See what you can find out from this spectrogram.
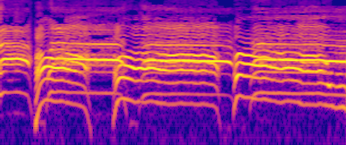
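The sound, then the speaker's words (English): A man screams loudly in fright, a sustained, strained yell that keeps breaking and swooping in pitch, with brief catches for breath between bursts, alone with no talking. “What am I screaming for? What's scary?”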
